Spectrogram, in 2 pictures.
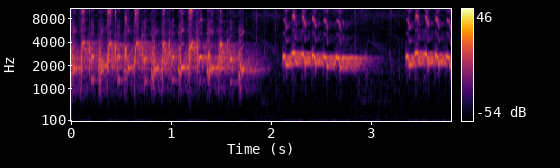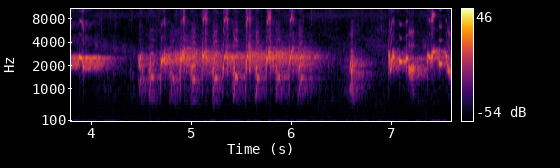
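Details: A rival-luring call of the yellow-vented bulbul: a long chattering phrase, then two buzzy, steady bursts and another busy bubbling run, all loud and close.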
